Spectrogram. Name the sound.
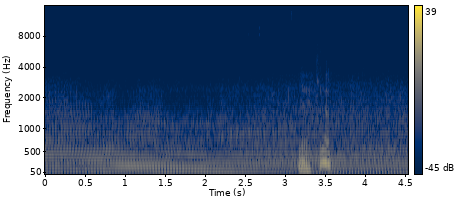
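helicopter flying low overhead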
